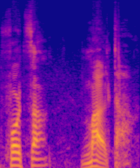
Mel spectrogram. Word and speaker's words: forza Malta: have one two And basically there are four syllables and it's forza malta.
